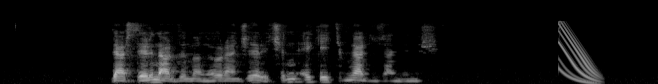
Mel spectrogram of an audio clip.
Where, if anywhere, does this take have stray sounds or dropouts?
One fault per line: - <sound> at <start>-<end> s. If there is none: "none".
- chirp at 5.6-6.1 s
